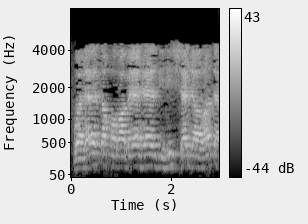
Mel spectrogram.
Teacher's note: فالشين حرف متفشٍ أي منتشر في الفم، بينما الجيم حرف ليس فيه صفة التفشي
